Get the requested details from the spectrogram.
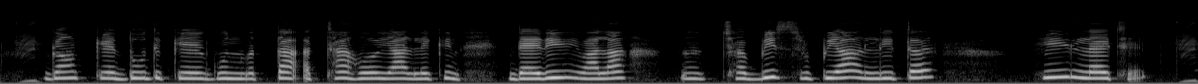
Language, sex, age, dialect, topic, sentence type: Maithili, female, 56-60, Angika, agriculture, question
